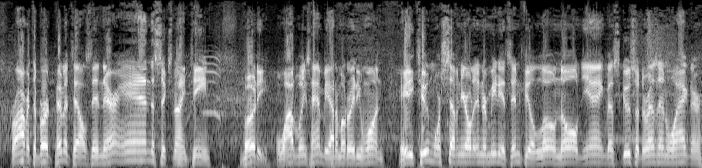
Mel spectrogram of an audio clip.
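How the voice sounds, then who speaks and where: Amid noticeable background noise, a man at a fairly high pitch talks at a fairly quick pace, with ordinary pitch variation and very even loudness. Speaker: BMX race announcer. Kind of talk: live commentary. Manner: fast.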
